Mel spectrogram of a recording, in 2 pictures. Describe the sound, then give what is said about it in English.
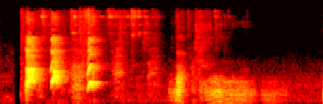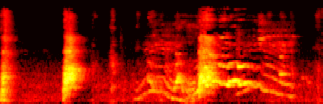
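A dog lets out a burst of sharp, high-pitched barks, then quieter whines and yelps, ending in rising, wavering howl-like cries of excitement, fairly loud with no talking. “This is a high frequency sound and is generally constant or a series of sequences.”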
